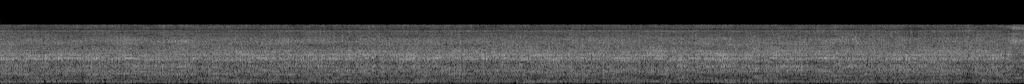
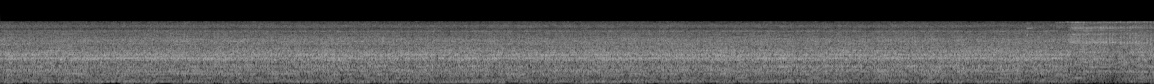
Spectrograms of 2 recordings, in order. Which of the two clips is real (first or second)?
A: second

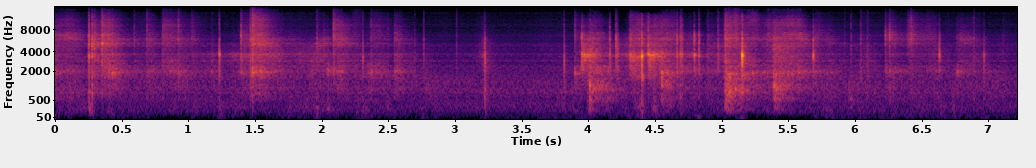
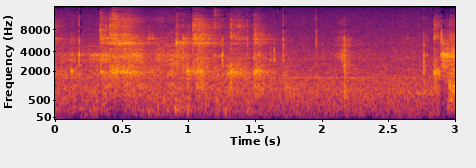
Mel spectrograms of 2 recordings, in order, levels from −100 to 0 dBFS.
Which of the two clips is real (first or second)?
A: second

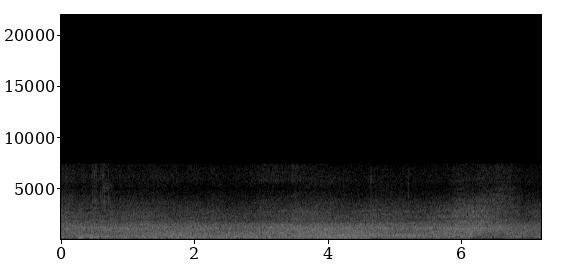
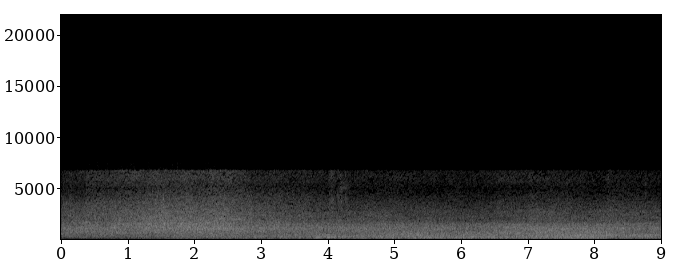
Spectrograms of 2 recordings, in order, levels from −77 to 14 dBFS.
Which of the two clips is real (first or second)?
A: first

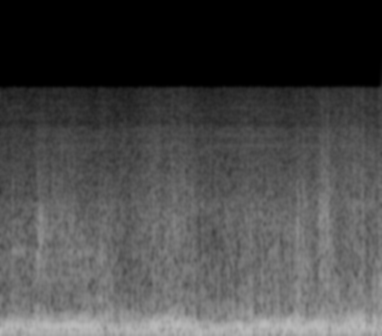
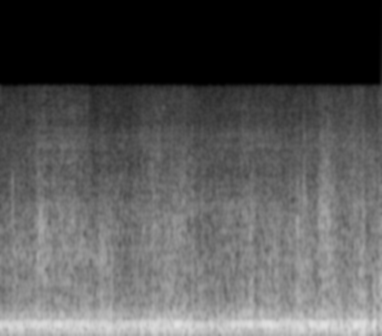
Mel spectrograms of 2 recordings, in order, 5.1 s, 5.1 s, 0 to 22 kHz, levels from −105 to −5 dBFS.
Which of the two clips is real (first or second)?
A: first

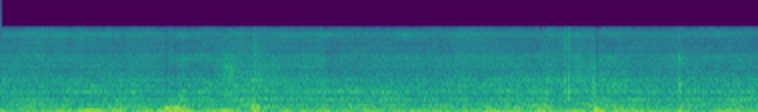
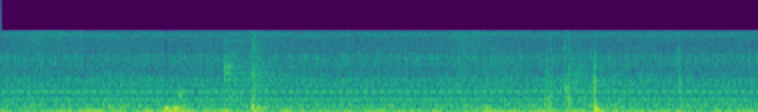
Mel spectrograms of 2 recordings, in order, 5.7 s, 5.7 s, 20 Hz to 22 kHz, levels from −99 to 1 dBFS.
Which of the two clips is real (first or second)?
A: second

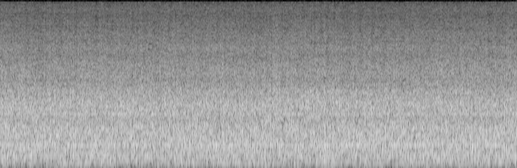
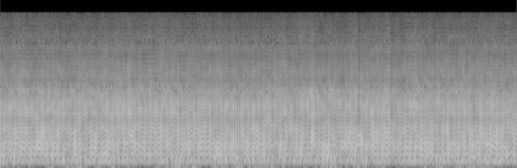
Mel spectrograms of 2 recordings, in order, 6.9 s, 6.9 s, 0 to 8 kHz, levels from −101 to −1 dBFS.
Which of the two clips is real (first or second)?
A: first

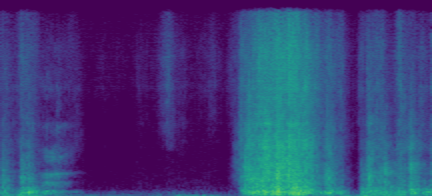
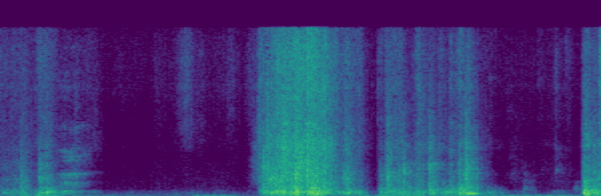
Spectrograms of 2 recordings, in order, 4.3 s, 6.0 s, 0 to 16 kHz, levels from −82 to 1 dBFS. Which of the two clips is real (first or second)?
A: second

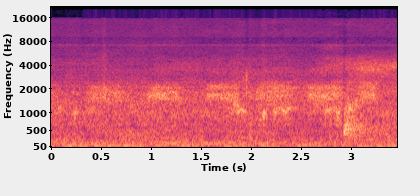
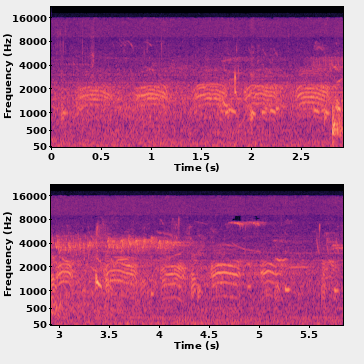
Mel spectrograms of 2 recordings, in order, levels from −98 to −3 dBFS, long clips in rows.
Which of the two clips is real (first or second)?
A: second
